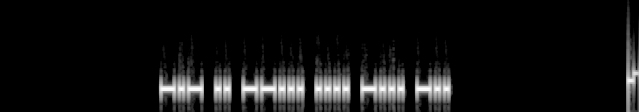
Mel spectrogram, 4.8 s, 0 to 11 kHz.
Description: Morse code, heard as a keyed tone, about 36 wpm, 700 Hz. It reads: KI7HBD
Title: USA Call Signs - 6 Characters - 3x Character Spacing - 35wpm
